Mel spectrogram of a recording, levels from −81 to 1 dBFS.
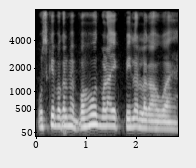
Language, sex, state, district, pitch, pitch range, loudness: Hindi, male, Delhi, New Delhi, 150 Hz, 130-160 Hz, -14 LUFS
